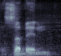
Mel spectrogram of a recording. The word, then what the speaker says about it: Sabin: I've probably pronounced it 3 or 4 different ways, but lately I'm going with Sabin.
